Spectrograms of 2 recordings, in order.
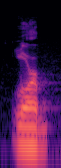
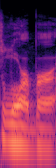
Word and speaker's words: Lorber: Is it Lorber or Lober? Lober. Lober Society. Okay. No, it's Lorber. I had it. Oh, it's Lorber.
